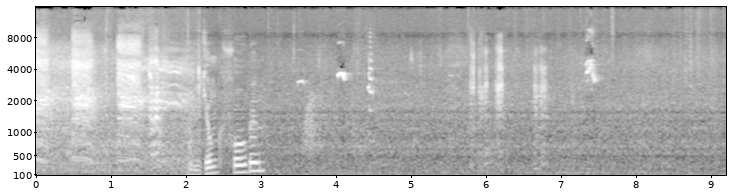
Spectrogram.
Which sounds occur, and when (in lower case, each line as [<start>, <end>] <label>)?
[0.00, 0.22] bird vocalization
[0.00, 9.20] wind
[0.46, 0.81] bird vocalization
[1.06, 2.44] bird vocalization
[2.03, 2.44] man speaking
[2.60, 3.12] man speaking
[3.45, 3.67] bird vocalization
[3.98, 4.20] bird vocalization
[4.42, 4.61] bird vocalization
[5.78, 6.27] bird vocalization
[6.57, 6.90] bird vocalization
[7.30, 7.59] bird vocalization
